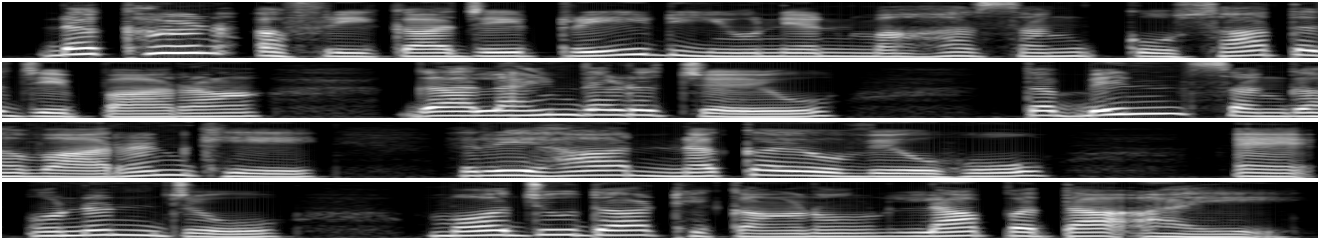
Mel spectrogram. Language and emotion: Sindhi, neutral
